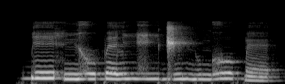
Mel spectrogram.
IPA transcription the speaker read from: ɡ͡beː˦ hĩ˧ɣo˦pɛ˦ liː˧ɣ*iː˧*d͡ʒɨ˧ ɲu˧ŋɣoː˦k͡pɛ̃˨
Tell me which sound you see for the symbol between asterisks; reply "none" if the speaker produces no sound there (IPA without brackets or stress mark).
iː˧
